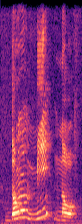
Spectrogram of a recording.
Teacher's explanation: a sílaba forte está aqui na minha última sílaba. Então, ela é chamada de oxítona.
